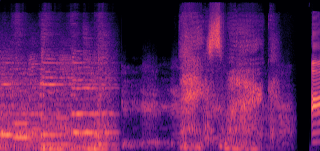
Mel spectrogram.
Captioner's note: rock music; devil voice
